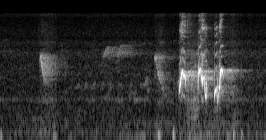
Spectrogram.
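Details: Cream-vented bulbul calling for a mate: a short, lively phrase of four or five quick, rising and falling notes after a single thin high note, otherwise near silence with faint low taps.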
